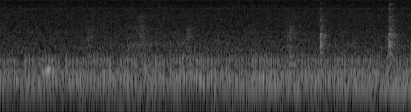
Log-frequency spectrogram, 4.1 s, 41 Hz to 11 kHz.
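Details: Lance, a Domestic Shorthair cat up for adoption, recorded 20 November 2012, purring softly indoors: a low, steady rumbling drone that runs unbroken for the whole four seconds, with a few faint clicks and taps above it.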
